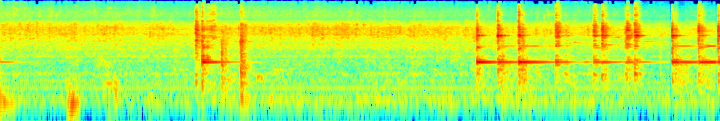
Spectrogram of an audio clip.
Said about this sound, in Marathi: चांगला लाल झाला पाहिजे, त्याला हलवत राहायचं ब्राऊन होत तोपर्यंत।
